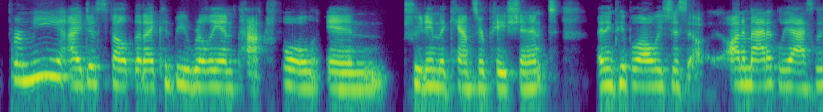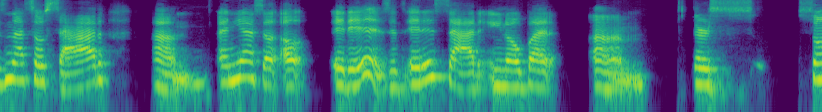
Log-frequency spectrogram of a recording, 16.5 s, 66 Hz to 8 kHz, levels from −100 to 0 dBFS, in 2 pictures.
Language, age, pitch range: English, 20-39, 200-245 Hz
